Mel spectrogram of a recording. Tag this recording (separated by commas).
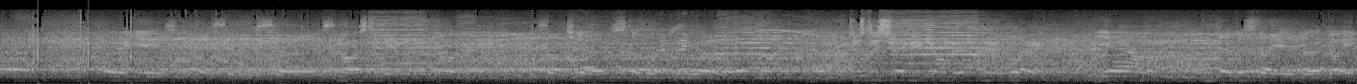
man speaking, Speech, Conversation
